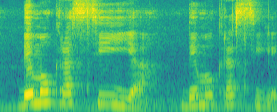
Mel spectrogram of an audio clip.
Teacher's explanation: se for na língua portuguesa, a sílaba tônica é no si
